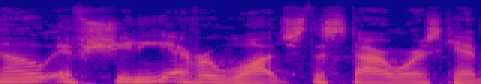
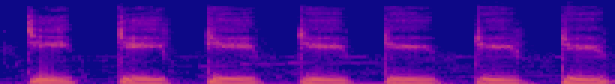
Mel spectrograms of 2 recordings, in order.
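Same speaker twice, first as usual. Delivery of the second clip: much lower, evenly spaced repeats; deep repeated echo; 10 semitones lower, slower than usual. Pretend. Game master describes the crushing deep, low dramatic echo.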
